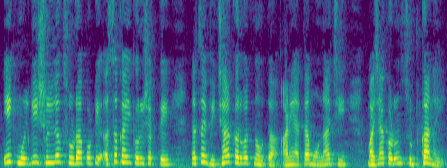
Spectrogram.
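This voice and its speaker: Woman narrating a story, slightly high voice. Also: normal speed, darkish tone.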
